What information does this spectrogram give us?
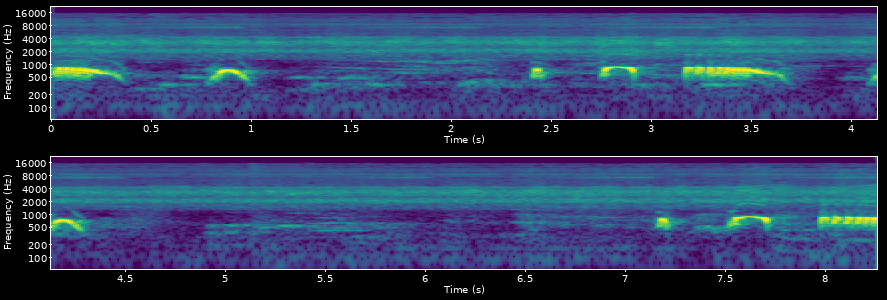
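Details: Spotted dove kept in captivity, cooing by night in a rural village. Soft arched hoots and short clipped notes repeat in phrases over several seconds, backed by a continuous shrill frog chorus.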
